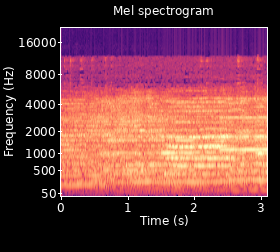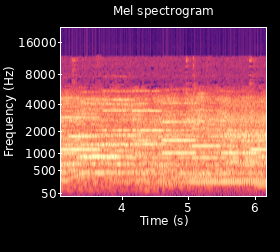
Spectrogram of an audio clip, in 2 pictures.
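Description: A choir singing slow, long-held chords, swelling louder about a second and a half in.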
